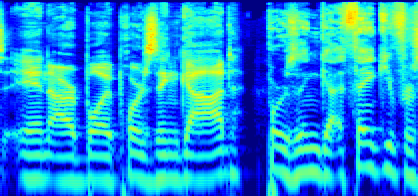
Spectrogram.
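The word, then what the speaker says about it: Porzingis: Porzing God. Thank you for saying it right. By the way, everyone keeps saying that wrong. It's like they put a giss at the end. It's porzing. Porzing.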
